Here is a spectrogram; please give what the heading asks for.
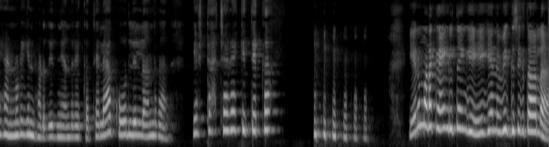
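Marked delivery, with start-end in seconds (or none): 4.2-4.9 quiet amused giggle; soft chuckle. Acted. Laughing about the bald baby. 5.5-7.3 high-pitched, laughing reassurance; amused, giggly teasing. Acted. Joking about wigs for bald baby.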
